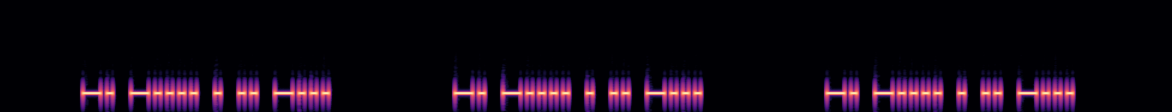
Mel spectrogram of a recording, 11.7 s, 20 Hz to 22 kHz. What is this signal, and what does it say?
Morse code, heard as a keyed tone, about 20 wpm, 700 Hz. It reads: N6EIB N6EIB N6EIB
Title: USA Call Signs - 5 Characters - Repeated 3x - 20wpm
